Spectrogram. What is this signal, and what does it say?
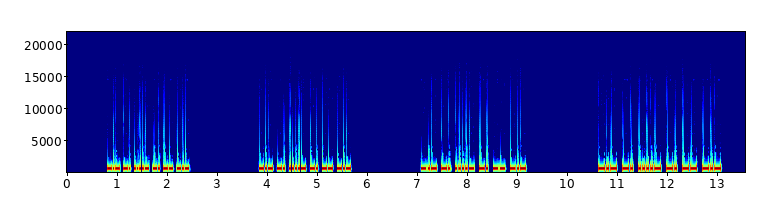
Morse code, heard as a keyed tone, about 38 wpm, 700 Hz. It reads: KN4NMK KN4NMK KN4NMK KN4NMK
